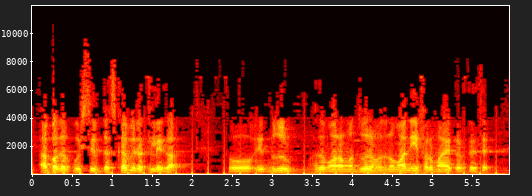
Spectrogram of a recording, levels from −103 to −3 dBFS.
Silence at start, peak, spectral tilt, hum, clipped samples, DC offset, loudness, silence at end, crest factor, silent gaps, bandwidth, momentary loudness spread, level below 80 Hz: 0 s; -8 dBFS; -5.5 dB/octave; none; under 0.1%; under 0.1%; -29 LUFS; 0 s; 20 dB; none; 9.8 kHz; 7 LU; -40 dBFS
